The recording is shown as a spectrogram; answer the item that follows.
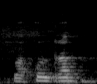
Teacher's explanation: dibaca tanpa menampakkan lam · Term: idgham mutaqarribain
